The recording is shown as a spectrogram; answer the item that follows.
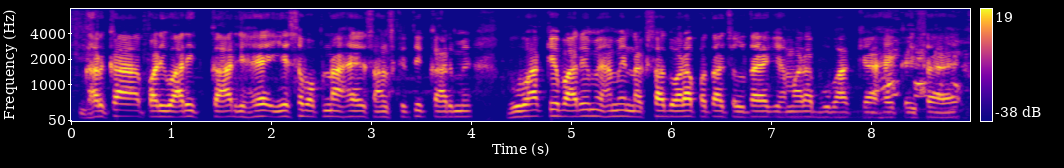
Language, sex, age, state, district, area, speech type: Hindi, male, 60+, Bihar, Darbhanga, urban, spontaneous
